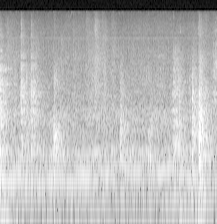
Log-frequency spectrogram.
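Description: Refrigerator door being opened and shut, with a few faint clicks and knocks as the bag is put inside, the loudest knock near the end, over a low steady hum.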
